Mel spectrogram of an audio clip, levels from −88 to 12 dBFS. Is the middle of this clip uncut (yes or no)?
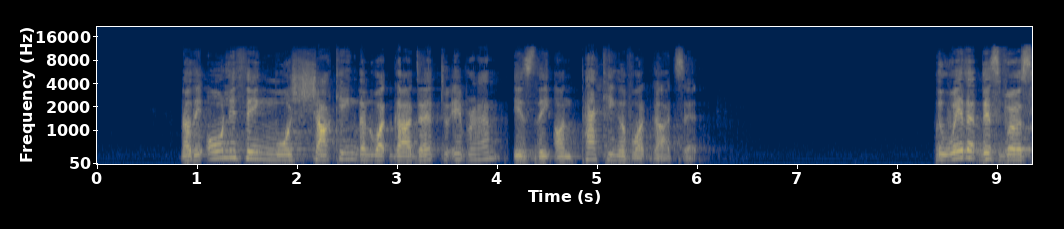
no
